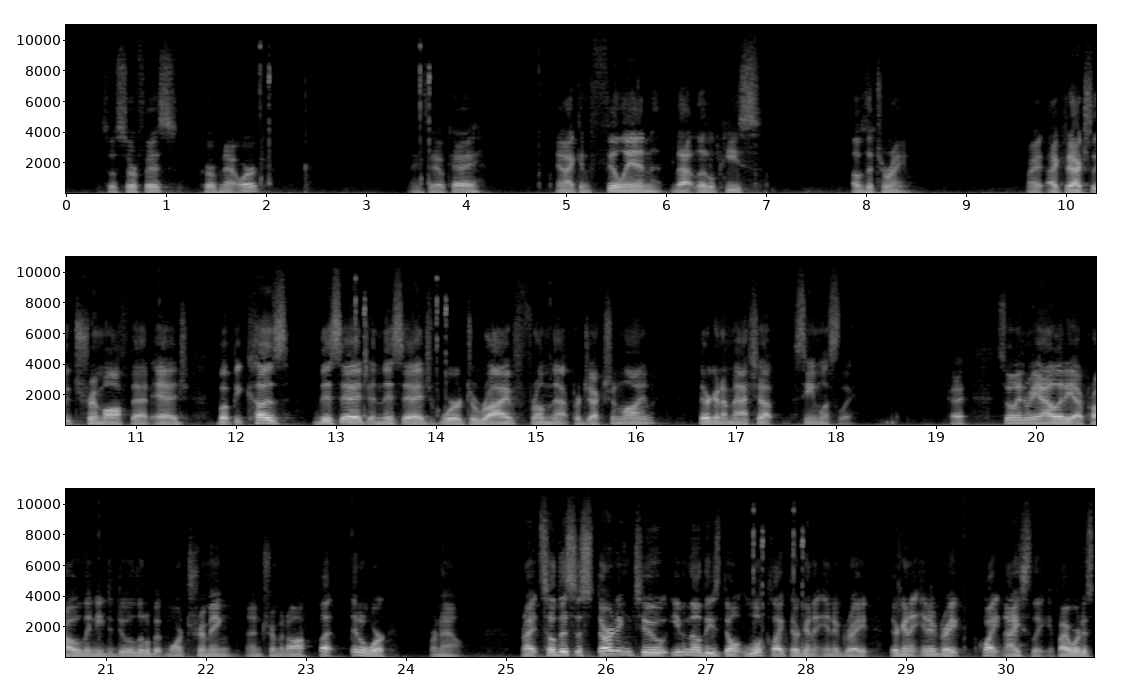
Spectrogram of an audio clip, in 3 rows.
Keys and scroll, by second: 5.9 Escape, 19.5 Escape, 28.7 Escape, 29.7 Escape.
